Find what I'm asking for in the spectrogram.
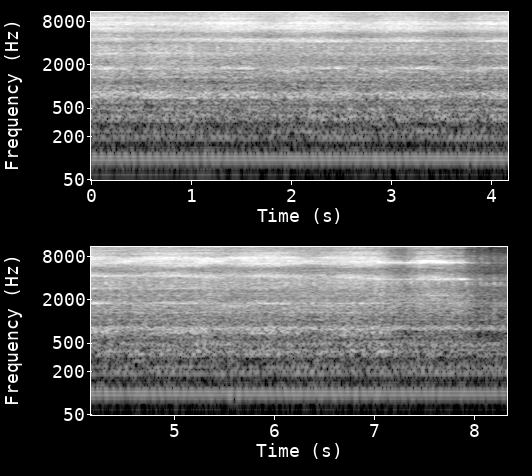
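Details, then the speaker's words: Diamond grinding wheel on a D-bit/single-lip cutter grinder being dressed against a kerosene-wetted oil stone: steady hiss with a faint uneven rasp as the out-of-true wheel starts cutting intermittently on first contact. "you can hear it starting to cut intermittently when it first comes into contact so i'll stop yapping so you can hear"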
